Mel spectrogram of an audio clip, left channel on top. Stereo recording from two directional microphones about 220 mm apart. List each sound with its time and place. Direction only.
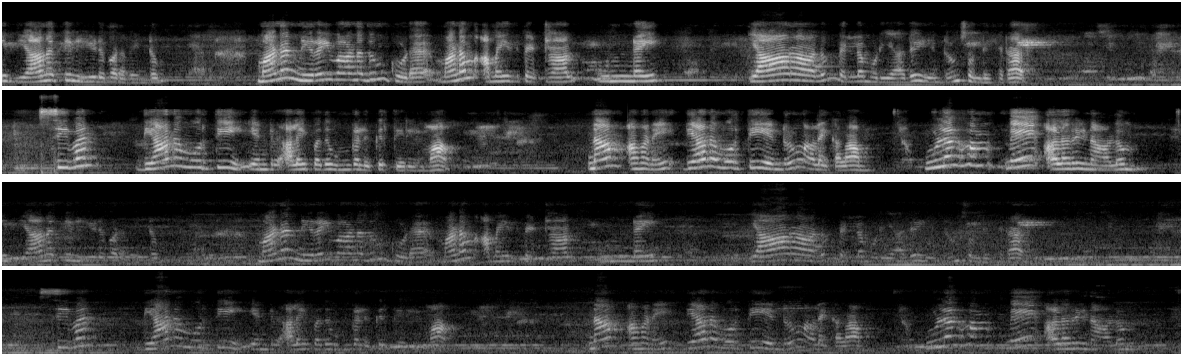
0.2 s a woman's voice: 45° left (ahead or behind)
2.6 s a woman's voice: 45° left (ahead or behind)
7.5 s a woman's voice: 45° left (ahead or behind)
12.3 s a woman's voice: 45° left (ahead or behind)
16.0 s bird: 45° left (ahead or behind)
17.7 s a woman's voice: 45° left (ahead or behind)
